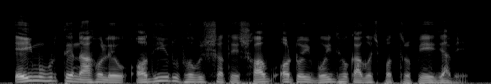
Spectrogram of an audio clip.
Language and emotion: Bengali, neutral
